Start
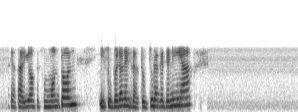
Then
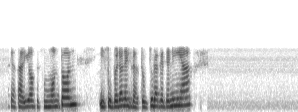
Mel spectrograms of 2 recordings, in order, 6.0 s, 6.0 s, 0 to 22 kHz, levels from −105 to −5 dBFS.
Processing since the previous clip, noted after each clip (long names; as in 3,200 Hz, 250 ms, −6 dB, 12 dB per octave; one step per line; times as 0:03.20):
low-pass filter 1,100 Hz 6 dB per octave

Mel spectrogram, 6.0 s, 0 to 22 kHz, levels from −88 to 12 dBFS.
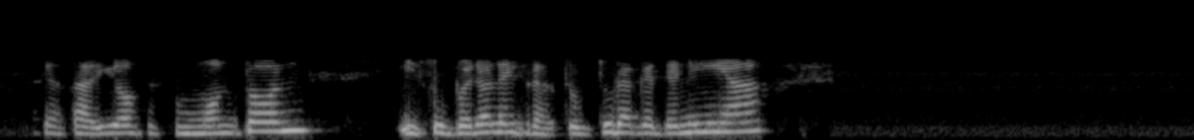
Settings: no processing that can be heard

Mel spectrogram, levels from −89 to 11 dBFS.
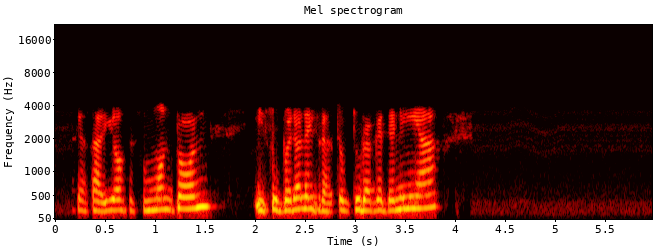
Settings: wow of a warped record 33 1/3 rpm, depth 160 cents
level +5 dB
